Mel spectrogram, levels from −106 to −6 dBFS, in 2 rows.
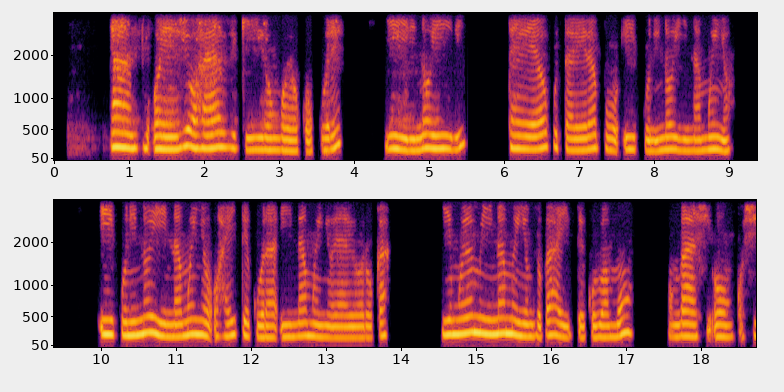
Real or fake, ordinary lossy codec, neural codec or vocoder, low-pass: real; Opus, 32 kbps; none; 3.6 kHz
